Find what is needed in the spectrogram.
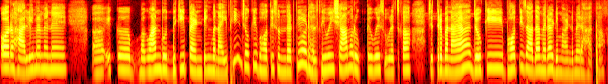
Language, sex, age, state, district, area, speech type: Hindi, female, 18-30, Madhya Pradesh, Bhopal, urban, spontaneous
